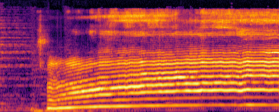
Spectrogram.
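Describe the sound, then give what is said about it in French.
An alarm siren in a port, set off by an attack on the port, starts up abruptly, its loud, buzzing tone sliding upward in pitch before holding steady at a sustained wail. No one speaks. “une sirène qui se déclenche parce qu'une attaque qui a été faite sur le port d'un bateau volant qui est déjà en train de s'en aller puis de prendre la vitesse pour quitter le port.”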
